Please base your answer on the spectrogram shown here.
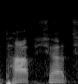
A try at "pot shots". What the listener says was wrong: You said pop shots. You didn't even say pot shots.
